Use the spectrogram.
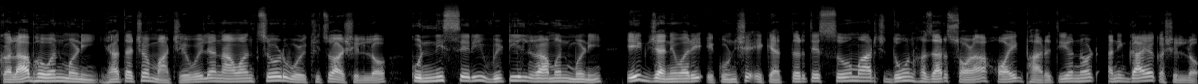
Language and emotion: Goan Konkani, neutral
